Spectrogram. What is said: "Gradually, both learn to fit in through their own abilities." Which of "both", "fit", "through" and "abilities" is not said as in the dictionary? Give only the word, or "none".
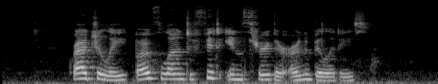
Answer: none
